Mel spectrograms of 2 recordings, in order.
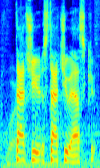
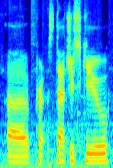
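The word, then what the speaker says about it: statuesque: we get Reader's Digest statue-esque, statue skew, pronounced statue skew. Yeah, I see. Yeah, I didn't see the S. I thought it said statue-esque, not statue skew.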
